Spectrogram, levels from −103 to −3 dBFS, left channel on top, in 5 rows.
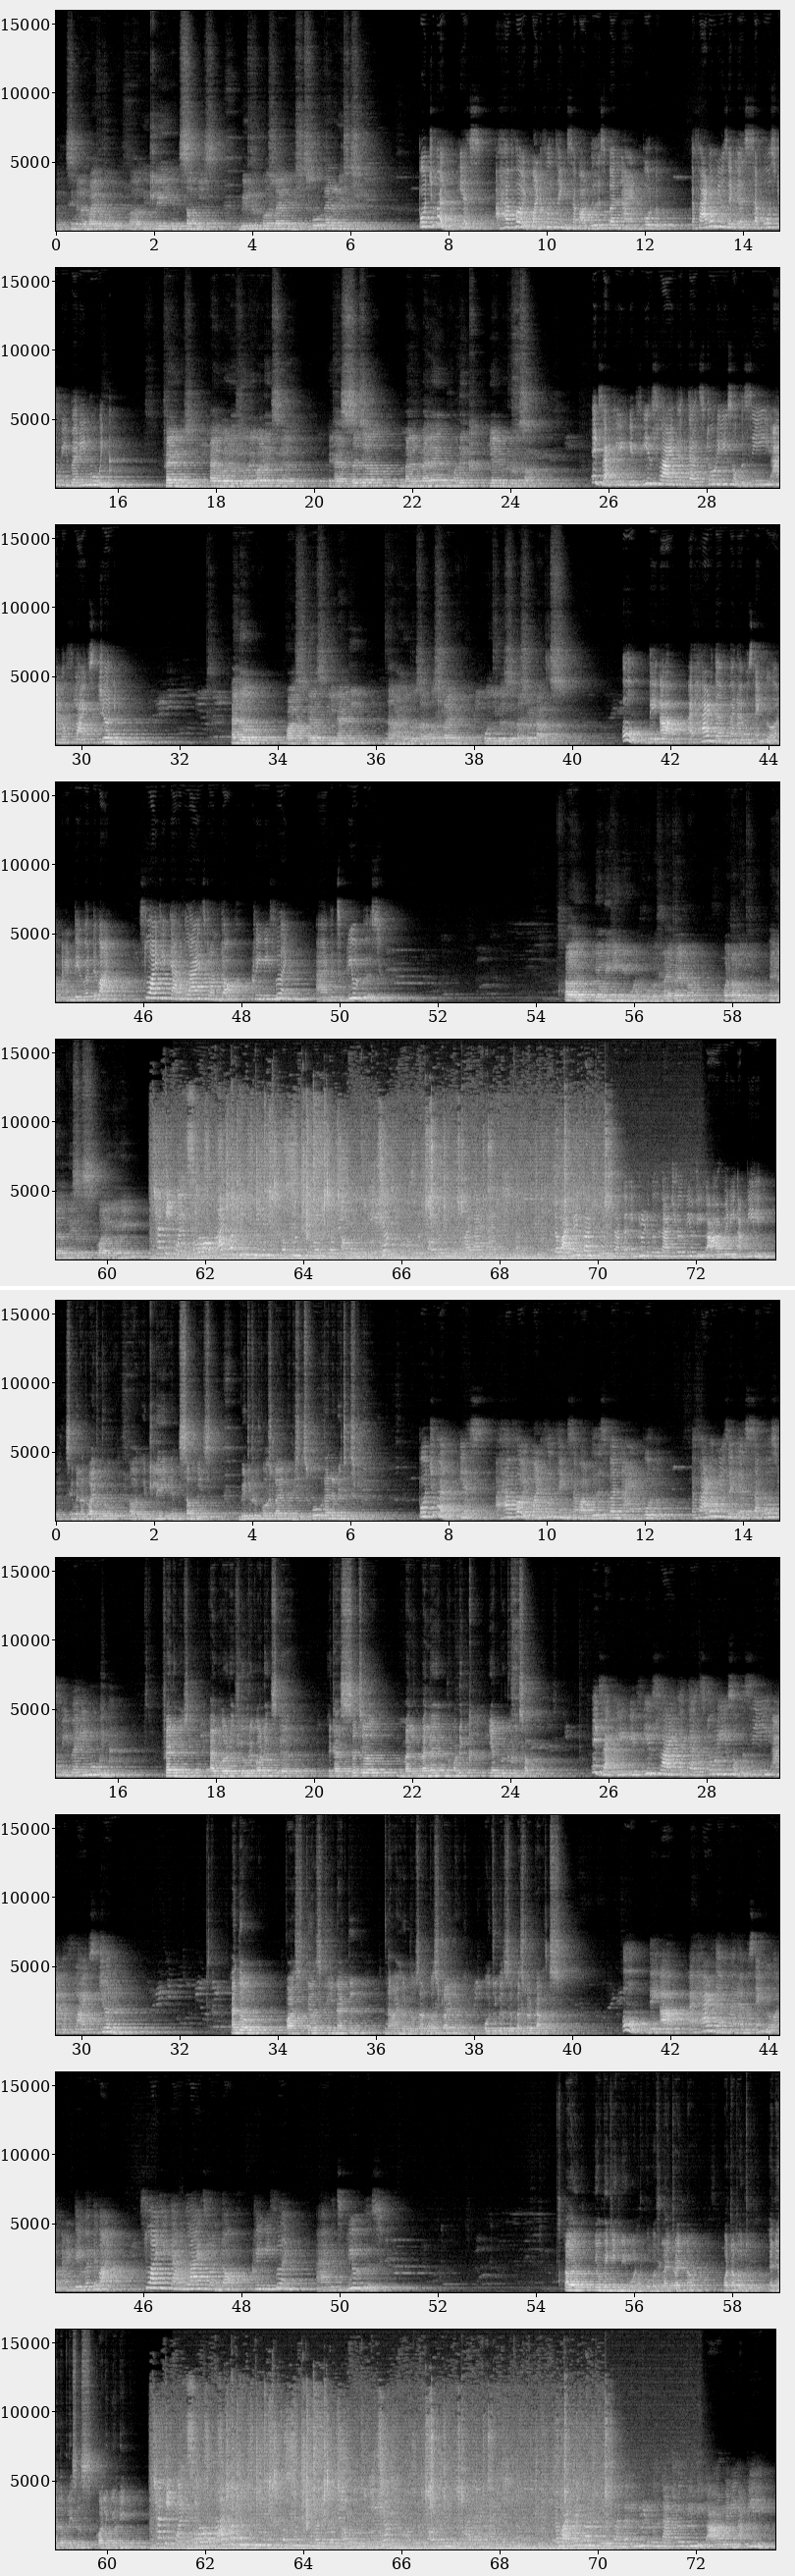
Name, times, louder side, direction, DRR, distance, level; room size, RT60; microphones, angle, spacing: voice 1, 0.2-3.1 3.4-6.3 16.9-19.6 20.3-21.3 21.7-23.0 23.6-24.5 31.6-31.7 32.3-32.8 33.0-33.5 34.2-35.7 36.2-37.7 38.0-39.8 51.1-51.4 54.6-57.3 57.8-58.5 58.8-60.5, right 1 dB, 70° right, -5 dB, 3.7 m, -24 dB
voice 2, 7.4-8.6 9.0-12.3 13.0-15.8 25.6-30.8 41.0-42.1 42.4-45.4 46.0-47.8 48.2-49.0 49.5-50.8 61.7-65.8 66.2-68.5 69.1-73.3, left 1 dB, 55° left, -2 dB, 2.6 m, -24 dB
sound 1, 60.9-70.3, equal, ahead, 1.4 m, -23 dB
Thunder, 61.3-72.1, equal, 20° right, 3.2 m, -33 dB
25.0 x 13.0 x 3.1 m, 2.3 s
head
